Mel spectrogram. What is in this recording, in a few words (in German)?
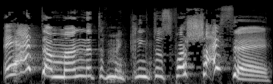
ey alter mein klingelton ist vo, ringtones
